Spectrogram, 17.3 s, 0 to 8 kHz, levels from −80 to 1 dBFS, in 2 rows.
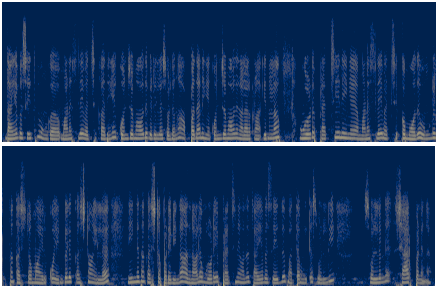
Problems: constant background noise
